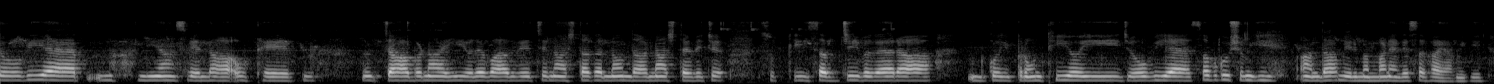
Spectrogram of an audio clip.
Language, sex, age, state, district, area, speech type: Dogri, female, 30-45, Jammu and Kashmir, Samba, rural, spontaneous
